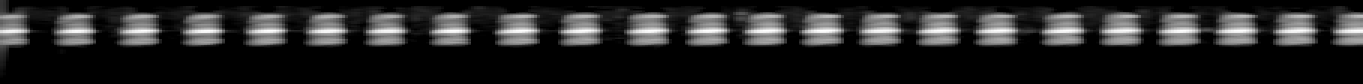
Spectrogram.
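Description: A male Japanese tree frog's mating call, made to attract females: a steady, rapid train of raspy, nasal pulses, about five per second, loud, running unbroken with no voices.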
